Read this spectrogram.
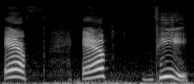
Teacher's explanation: যখন লেবিউডেন্টাল সাউন্ডগুলো উৎপন্ন করা হয় যেমন এফ দেখো এফ এফ ভি এই যে সাউন্ডগুলো উৎপন্ন করে দেখো আমাদের কিন্তু উপরের দাঁত কিন্তু আমাদের নিচের ঠোঁটের সাথে কন্টাক্ট করতেছে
